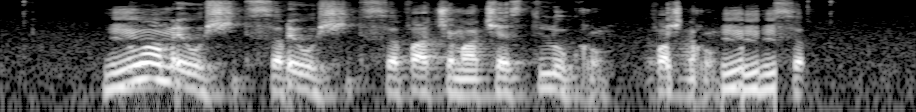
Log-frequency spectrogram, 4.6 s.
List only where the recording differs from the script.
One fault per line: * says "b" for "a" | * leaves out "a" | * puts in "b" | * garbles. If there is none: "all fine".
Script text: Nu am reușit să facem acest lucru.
* puts in "reușit să"
* garbles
